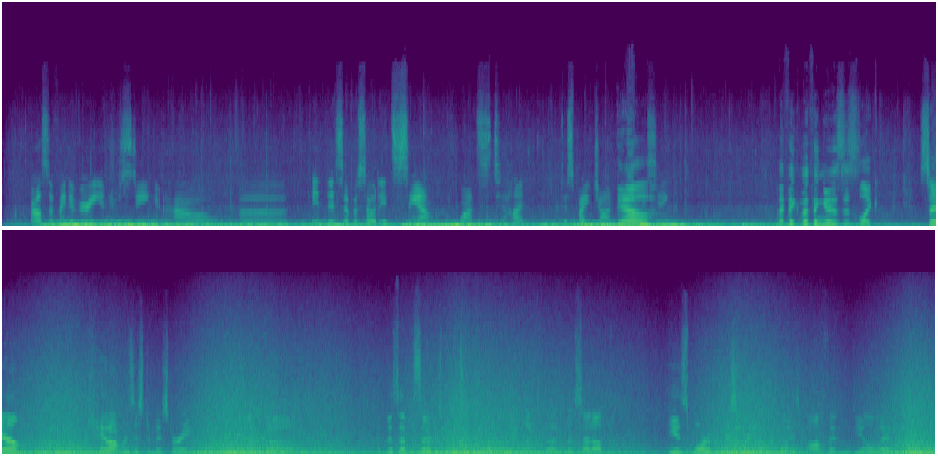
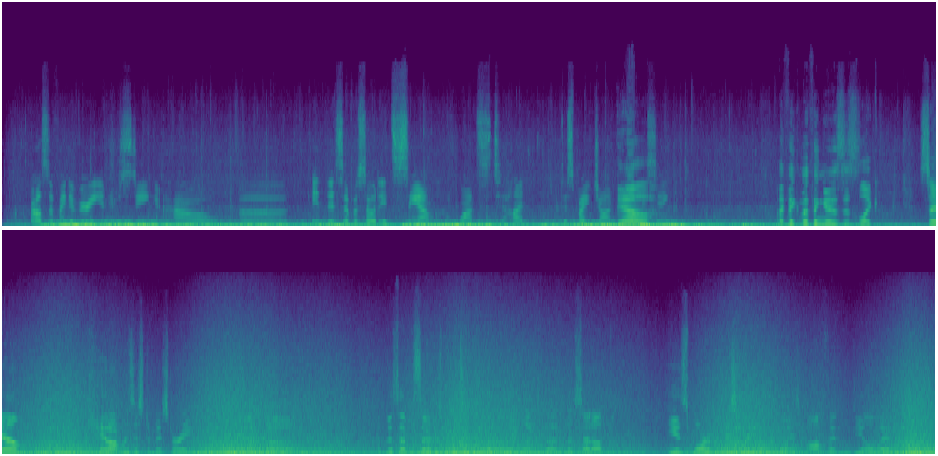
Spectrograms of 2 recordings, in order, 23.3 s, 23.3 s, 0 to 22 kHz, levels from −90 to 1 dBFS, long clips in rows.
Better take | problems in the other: neither | rain or running water; very loud; throughout; 4 dB above the speech; the same in both

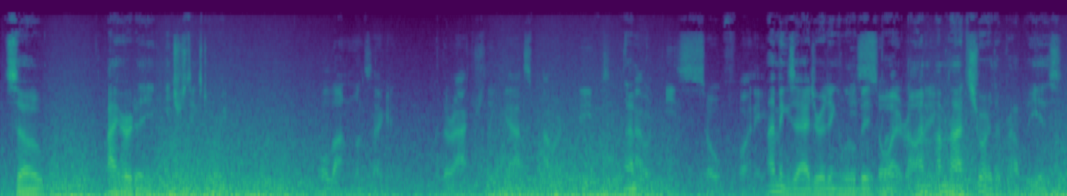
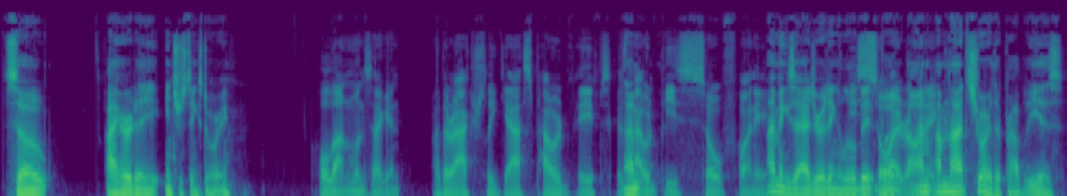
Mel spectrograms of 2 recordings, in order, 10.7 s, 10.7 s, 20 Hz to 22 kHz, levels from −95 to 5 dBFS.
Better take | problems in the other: second | wind noise on the microphone; heavy; 4 dB below the speech

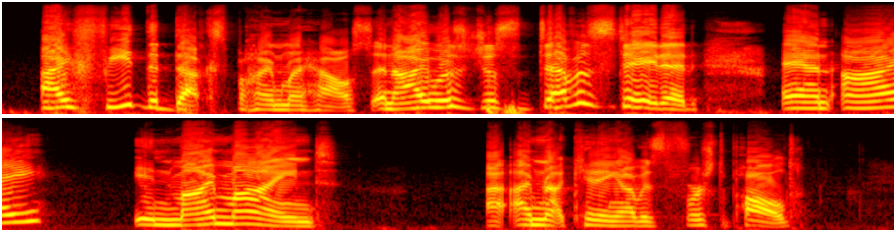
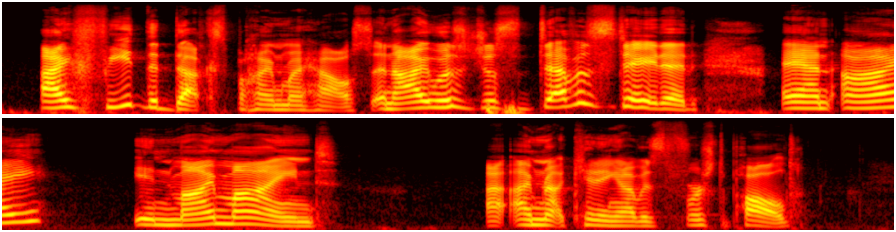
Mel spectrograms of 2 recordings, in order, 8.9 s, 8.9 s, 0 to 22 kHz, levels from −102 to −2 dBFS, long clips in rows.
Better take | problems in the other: second | distortion; heavy; 7 dB below the speech

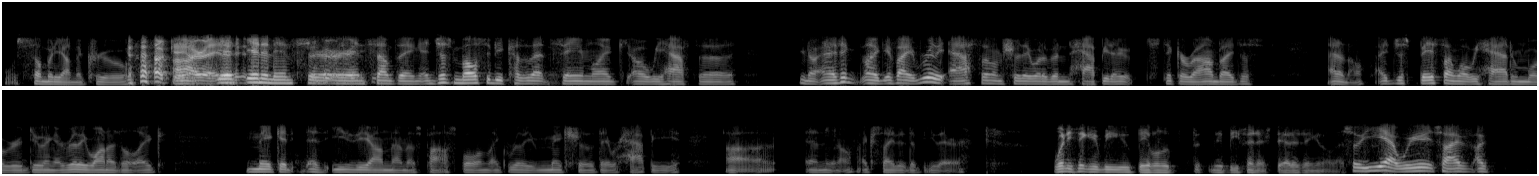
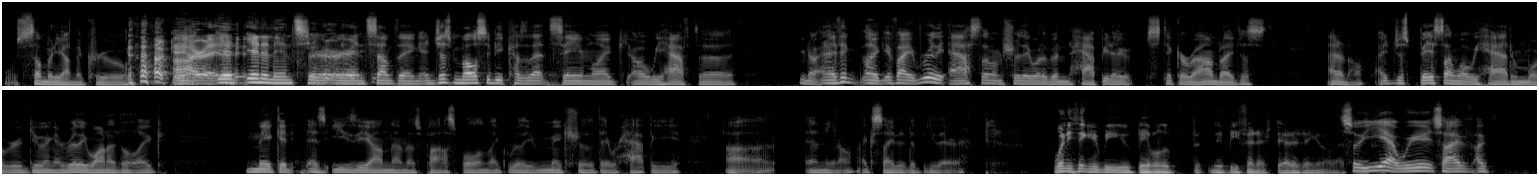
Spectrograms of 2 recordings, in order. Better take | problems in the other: second | phone-call audio

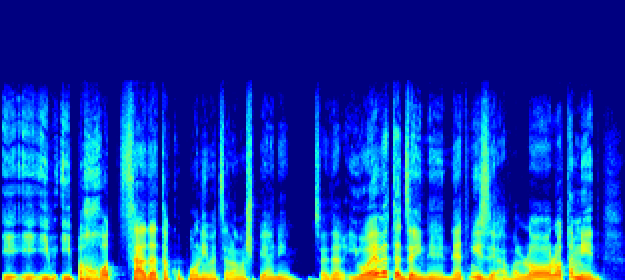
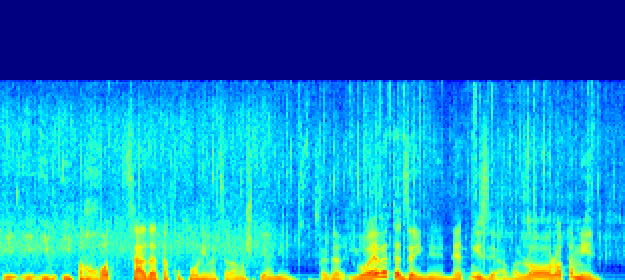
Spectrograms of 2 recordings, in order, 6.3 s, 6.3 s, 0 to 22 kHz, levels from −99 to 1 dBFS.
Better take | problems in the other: first | household noises; noticeable; throughout; 20 dB below the speech

